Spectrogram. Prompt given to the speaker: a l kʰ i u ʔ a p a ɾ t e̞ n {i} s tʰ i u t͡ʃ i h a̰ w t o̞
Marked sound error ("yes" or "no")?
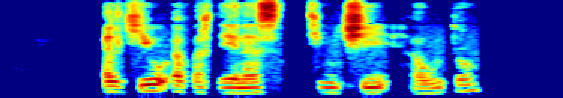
yes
